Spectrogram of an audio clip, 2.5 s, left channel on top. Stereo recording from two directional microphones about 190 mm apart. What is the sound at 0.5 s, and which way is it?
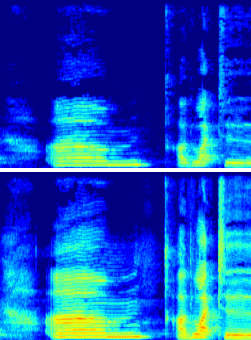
Speech, 55° right (ahead or behind).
